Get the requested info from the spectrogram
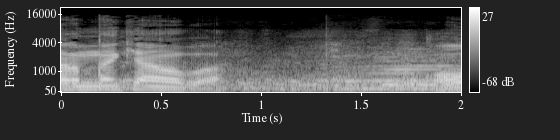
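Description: A young bull mooing: one long, steady call over the second half, after a man's voice briefly at the start.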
